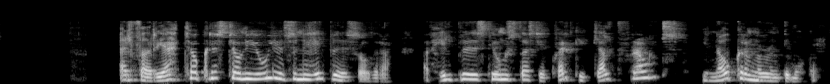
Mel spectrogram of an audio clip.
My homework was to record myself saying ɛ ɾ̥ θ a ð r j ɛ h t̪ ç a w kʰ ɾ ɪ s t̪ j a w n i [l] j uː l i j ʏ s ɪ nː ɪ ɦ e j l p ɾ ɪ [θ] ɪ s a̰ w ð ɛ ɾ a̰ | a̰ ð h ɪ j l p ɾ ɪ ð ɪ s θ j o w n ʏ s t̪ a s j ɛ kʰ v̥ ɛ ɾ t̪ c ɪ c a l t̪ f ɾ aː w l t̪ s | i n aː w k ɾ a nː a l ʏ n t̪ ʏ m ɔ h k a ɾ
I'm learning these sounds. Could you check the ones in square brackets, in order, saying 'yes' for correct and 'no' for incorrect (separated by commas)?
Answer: no, no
